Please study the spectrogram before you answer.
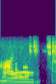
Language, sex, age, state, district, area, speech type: Maithili, female, 45-60, Bihar, Samastipur, urban, conversation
